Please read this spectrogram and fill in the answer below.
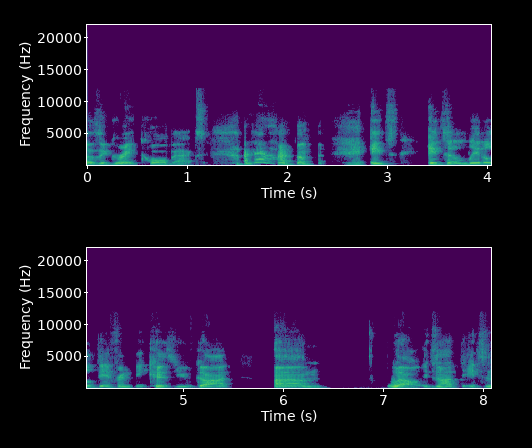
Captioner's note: laughs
